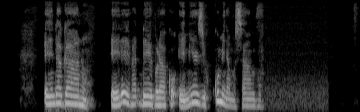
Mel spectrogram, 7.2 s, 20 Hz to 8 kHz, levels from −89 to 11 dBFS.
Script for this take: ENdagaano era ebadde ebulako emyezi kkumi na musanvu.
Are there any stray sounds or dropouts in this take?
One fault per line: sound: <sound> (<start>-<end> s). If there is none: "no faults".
no faults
